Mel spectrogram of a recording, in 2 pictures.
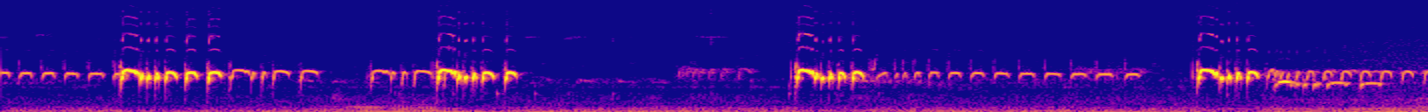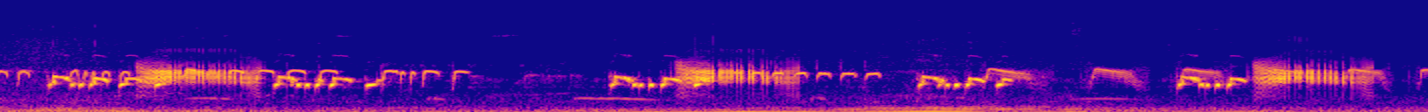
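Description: Zebra dove (perkutut) calling over and over: runs of quick staccato cooing notes, with several harsher, rougher bursts. These are the 'kerot' churring calls of an aroused male zebra dove.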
